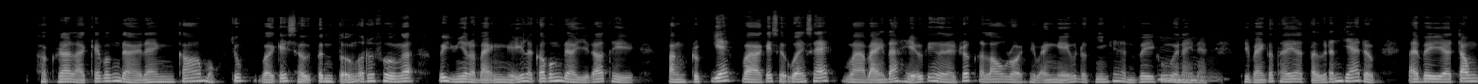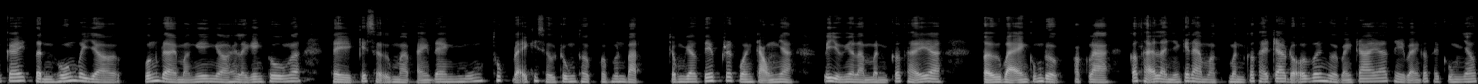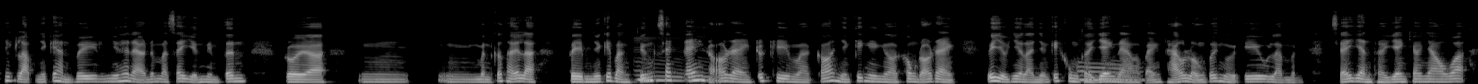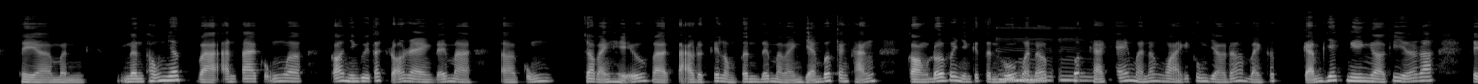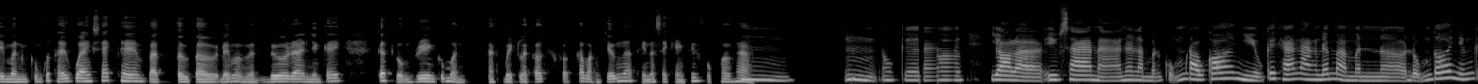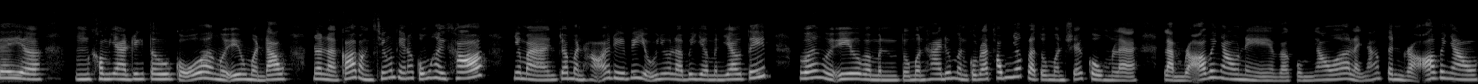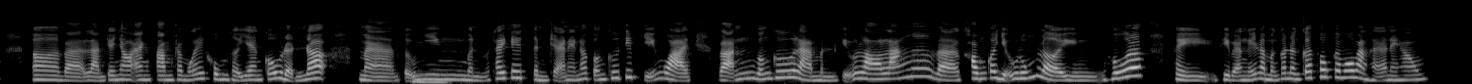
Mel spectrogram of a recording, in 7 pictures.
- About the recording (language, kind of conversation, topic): Vietnamese, advice, Làm sao đối diện với cảm giác nghi ngờ hoặc ghen tuông khi chưa có bằng chứng rõ ràng?
- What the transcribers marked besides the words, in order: tapping; other background noise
